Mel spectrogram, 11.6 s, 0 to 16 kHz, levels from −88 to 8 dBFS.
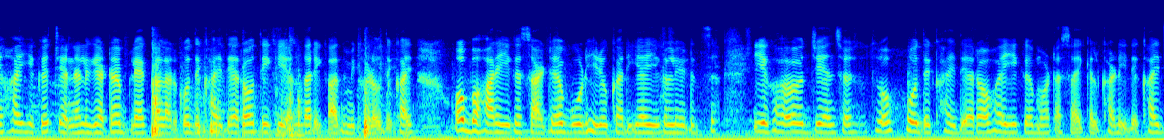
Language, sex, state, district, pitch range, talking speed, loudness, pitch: Hindi, female, Uttar Pradesh, Jyotiba Phule Nagar, 205-220 Hz, 185 wpm, -25 LUFS, 210 Hz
